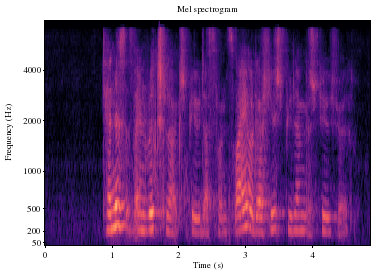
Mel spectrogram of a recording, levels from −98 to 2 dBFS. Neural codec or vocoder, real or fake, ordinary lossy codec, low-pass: codec, 24 kHz, 0.9 kbps, WavTokenizer, small release; fake; AAC, 32 kbps; 7.2 kHz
